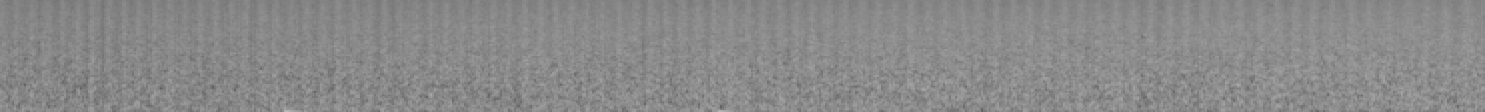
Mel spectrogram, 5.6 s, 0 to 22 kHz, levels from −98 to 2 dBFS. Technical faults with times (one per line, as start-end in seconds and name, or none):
1.08 DC step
